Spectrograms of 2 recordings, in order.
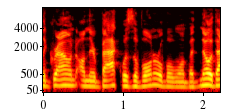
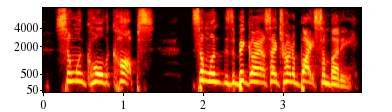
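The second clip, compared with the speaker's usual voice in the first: put-on British accent, pitched up, held throughout; 8 semitones higher than usual. Retelling what a man says about a fight outside, in a British accent. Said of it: "Perfect British accent".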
